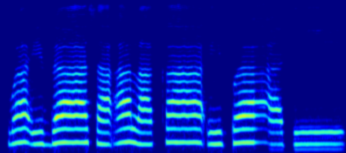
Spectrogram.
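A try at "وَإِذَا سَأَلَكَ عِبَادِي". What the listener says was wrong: Yang panjangnya da sama ba doang sama di. Ini pendek nih, ayo lagi.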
